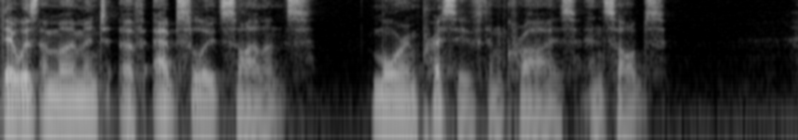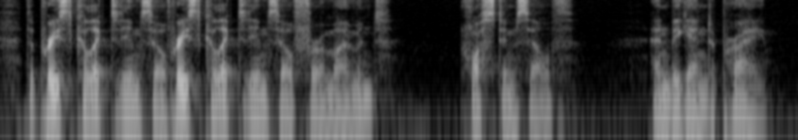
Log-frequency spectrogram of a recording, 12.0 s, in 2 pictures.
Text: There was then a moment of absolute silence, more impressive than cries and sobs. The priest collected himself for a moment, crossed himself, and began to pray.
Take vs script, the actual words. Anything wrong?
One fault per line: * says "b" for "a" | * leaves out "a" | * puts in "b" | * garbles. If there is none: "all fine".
* leaves out "then"
* puts in "priest collected himself"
